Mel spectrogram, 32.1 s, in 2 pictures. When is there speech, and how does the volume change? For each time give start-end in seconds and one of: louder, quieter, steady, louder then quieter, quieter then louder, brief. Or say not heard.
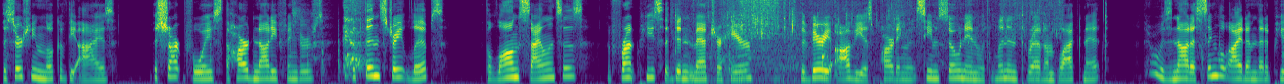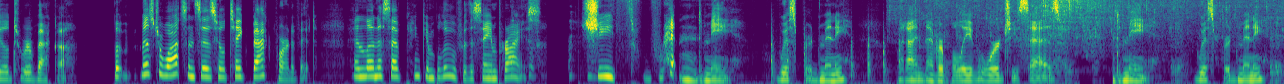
0.0-32.0 steady.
